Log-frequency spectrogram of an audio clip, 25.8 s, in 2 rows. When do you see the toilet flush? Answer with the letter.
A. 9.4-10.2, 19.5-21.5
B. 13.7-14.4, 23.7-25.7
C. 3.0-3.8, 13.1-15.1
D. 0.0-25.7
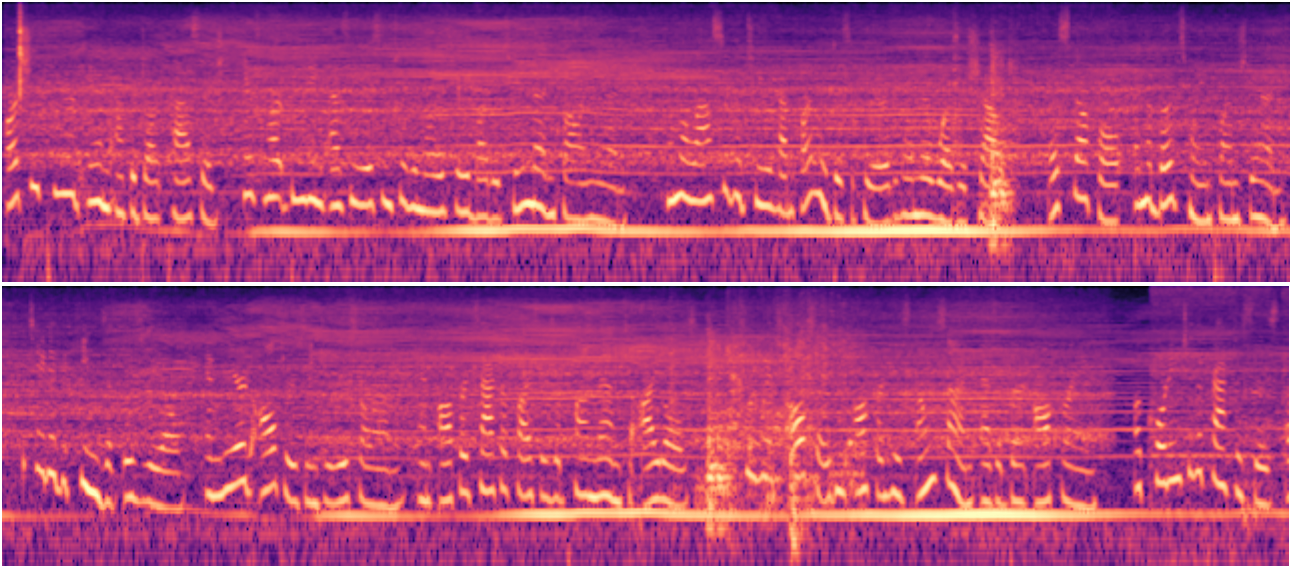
A.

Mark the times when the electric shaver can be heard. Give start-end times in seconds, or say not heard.
0.0-25.7.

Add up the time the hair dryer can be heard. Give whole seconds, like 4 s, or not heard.
26 s.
